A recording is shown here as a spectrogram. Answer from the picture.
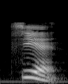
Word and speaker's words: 见: 음모구를 이엔으로 발음을 해야 되니까 사성의 찌엔이라고 발음을 하셔야 되겠네요. 원어민 선생님의 발음을 잘 듣고 눈으로 익히면서 3번 따라 읽어보도록 하겠습니다. 见见 찌엔, 찌엔, 찌엔.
